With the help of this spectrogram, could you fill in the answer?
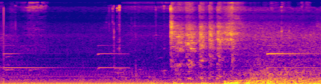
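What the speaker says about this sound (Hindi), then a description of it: "फाइनली गाड़ी चालू हो चुका।" A Toyota Prado's engine cranks and catches near the end, settling into a close, steady idle after a stretch of low running hum.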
